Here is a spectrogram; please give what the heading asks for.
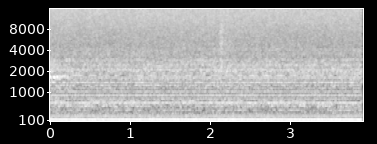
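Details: Canadian Admiral J104X/J105X console tube amplifier with unresolved oscillation problems and a component failure: steady low buzz at a fixed pitch, unchanging, nothing else playing; mains hum.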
